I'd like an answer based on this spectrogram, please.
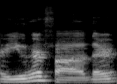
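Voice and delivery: acted-out, dead-serious, earnest child voice. Retelling how a kid asked a question: imitating a kid sounding serious. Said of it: "he sounded really serious".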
